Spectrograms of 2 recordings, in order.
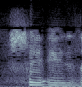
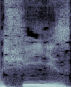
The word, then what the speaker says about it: she's: She is the smartest of the Tribiani children。 – 没有连读，你居然把 she's 的发音分开了，发成 she is，记得你要按照这个实际发音的音标，OK，she's the，OK，不然你这样读呢，对方是能听懂的，可是他们肯定不会这样说给你听的，会影响到你的听力。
